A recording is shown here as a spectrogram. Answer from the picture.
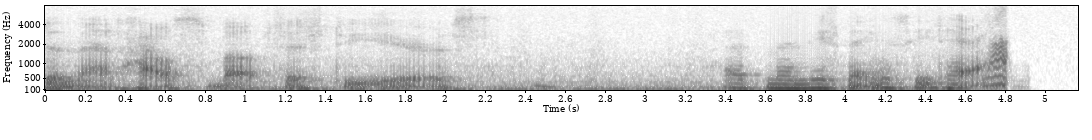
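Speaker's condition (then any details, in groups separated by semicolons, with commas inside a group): Parkinson's; Parkinson's for 5 years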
